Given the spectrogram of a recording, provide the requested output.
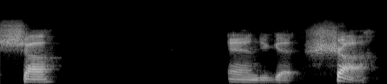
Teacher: Then if you look to the far right in the table between the two S sounds, you get sha and you get sha. So the tongue is in a retroflex position for the second sha.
